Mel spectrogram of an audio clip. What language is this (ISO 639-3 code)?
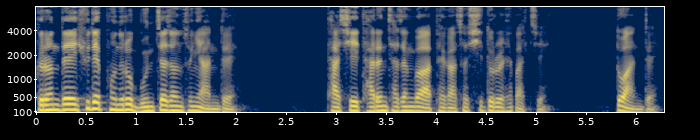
kor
